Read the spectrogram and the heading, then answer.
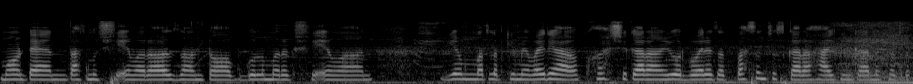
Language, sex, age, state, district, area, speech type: Kashmiri, female, 30-45, Jammu and Kashmir, Bandipora, rural, spontaneous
